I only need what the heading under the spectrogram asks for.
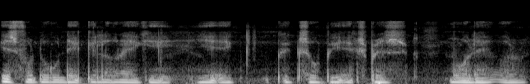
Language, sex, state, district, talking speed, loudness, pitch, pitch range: Hindi, male, Arunachal Pradesh, Papum Pare, 190 wpm, -19 LUFS, 100 Hz, 95-105 Hz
